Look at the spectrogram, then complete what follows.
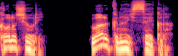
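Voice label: Voice win Japanese; zeviro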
